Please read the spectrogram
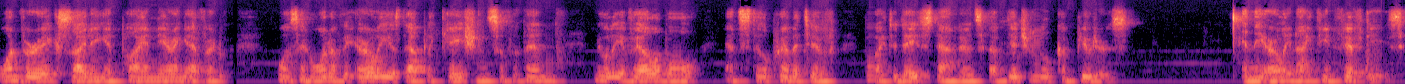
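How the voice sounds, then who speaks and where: Medium-pitched man with an American accent, dark and mellow in tone, somewhat breathy, flat and monotone, at a moderate pace. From New York City. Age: 90s. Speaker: retired engineer. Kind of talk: presentation. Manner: formal.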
